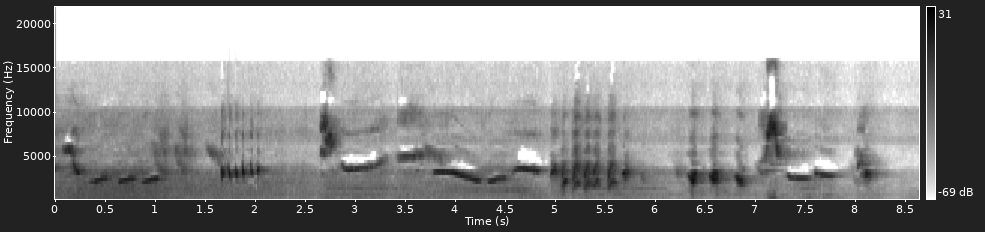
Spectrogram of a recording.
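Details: Lively mangrove blue flycatcher song of quick rising and falling whistles, scratchy trills and chirps, phrases tumbling one after another for over eight seconds before ending abruptly.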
